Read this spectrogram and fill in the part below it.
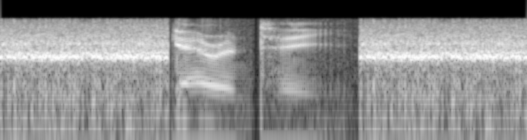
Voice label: "guarantee", American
